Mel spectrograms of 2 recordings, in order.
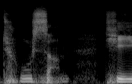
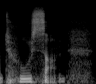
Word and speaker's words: Tucson: 它的英文念 Tucson，T U C S O N，就这样就要念 Tucson。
